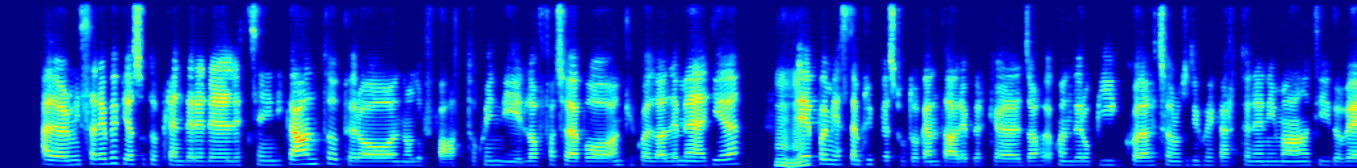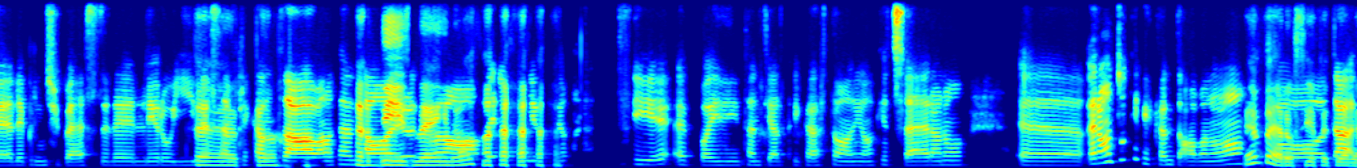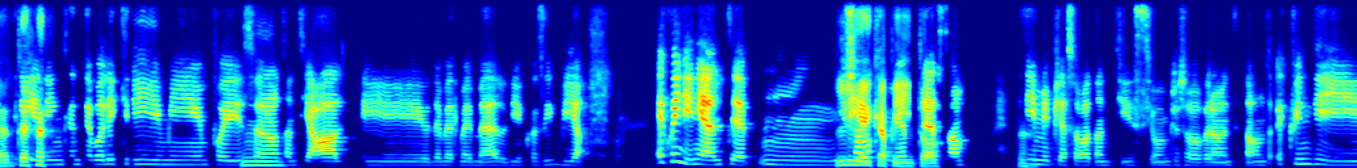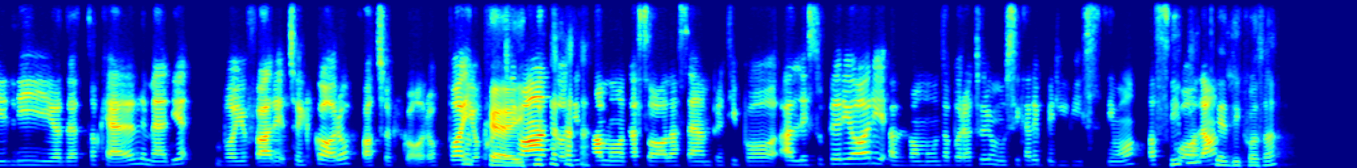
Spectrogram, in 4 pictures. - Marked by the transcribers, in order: "Allora" said as "alor"; chuckle; laughing while speaking: "La"; laugh; tapping; unintelligible speech; chuckle; laugh
- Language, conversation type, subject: Italian, podcast, In che modo la musica esprime emozioni che non riesci a esprimere a parole?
